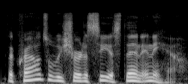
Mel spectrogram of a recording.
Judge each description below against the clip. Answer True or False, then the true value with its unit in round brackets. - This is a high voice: False (155 Hz)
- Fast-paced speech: True (320 wpm)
